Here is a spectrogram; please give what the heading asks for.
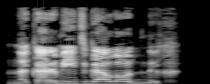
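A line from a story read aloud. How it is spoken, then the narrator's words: Bursting out laughing. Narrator (Russian): расхохоталась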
